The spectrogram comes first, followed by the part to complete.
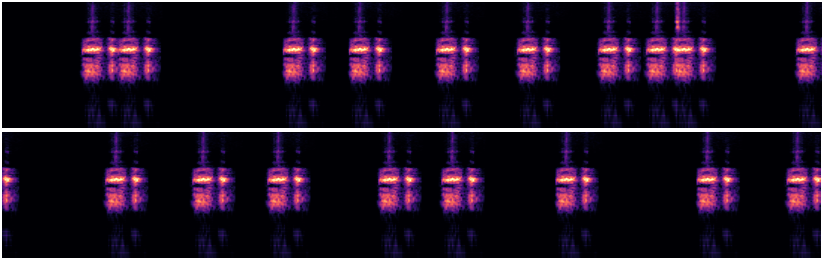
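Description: A frog gives loud, harsh croaks in short bursts, repeated about every half second to second.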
